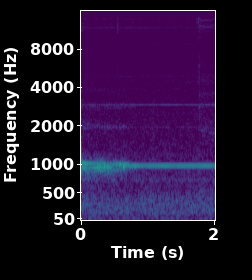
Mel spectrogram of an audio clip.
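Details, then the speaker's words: Cytron MD10C Rev3.0 brushed DC motor driver on an Arduino (PWM D6, DIR D5) in locked-antiphase mode, motor at standstill. A thin, steady high-pitched whine near 1 kHz comes from the motor being driven back and forth at roughly 400–900 Hz. This is normal switching noise. "So you hear the noise from the motor. So this is because Arduino is driving the motor back and forth constantly in a quite fast frequency, which is around 400 or 900 hertz."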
